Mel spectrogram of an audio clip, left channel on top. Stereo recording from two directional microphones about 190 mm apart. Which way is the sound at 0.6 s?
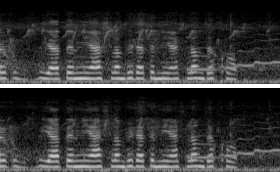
25° right (ahead or behind).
